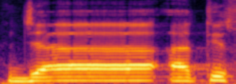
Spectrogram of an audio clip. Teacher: الف حروف مد کے بعد حمزہ اسی کلمے میں آ رہا ہے، اس لیے مد متصل ہوگا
